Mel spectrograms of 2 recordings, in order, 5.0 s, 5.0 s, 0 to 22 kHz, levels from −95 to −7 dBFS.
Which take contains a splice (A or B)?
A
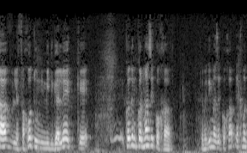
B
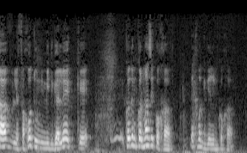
B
